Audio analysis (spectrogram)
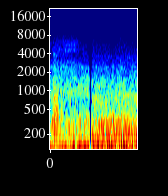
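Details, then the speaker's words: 2005 Ford F150 after break-in, ignition wiring repaired and battery previously dead: fired right up, steady even low rumble idle with no misses or knocks; running normally, possible blown fuses suspected. "Oh, look at that. Fired right up. I can't believe that."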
